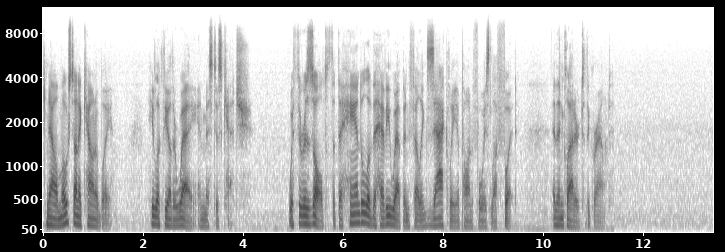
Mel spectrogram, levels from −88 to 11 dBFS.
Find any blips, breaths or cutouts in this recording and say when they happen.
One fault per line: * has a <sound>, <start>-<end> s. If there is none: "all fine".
all fine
